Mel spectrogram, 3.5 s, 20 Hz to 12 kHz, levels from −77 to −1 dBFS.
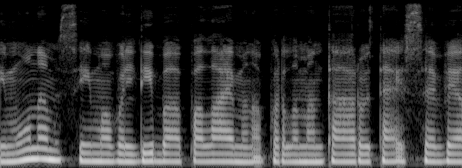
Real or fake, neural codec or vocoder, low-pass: real; none; 10.8 kHz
